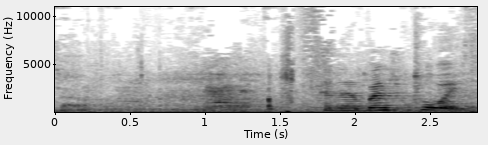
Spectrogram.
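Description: A young woman chatting casually at home, soft-spoken and trailing off with lots of "like". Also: on the high side, steady tone, a little slow, echoey room, noisy background. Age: young adult. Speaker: vlogger's wife. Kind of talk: casual conversation. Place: house indoors.

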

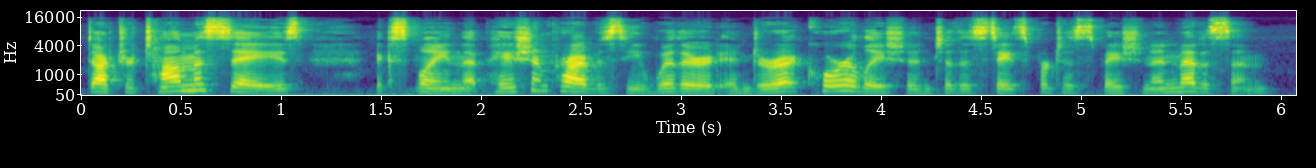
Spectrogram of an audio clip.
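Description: A woman reading a scripted opinion article aloud in a measured, articulate way. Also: fairly low pitch. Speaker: article reader.

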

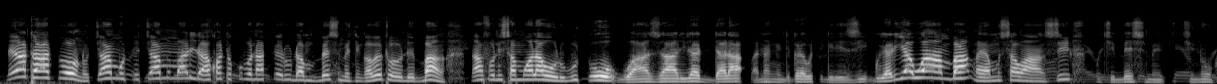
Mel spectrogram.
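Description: A man narrates a movie trailer at breakneck speed in a high, swooping voice. He is excitable and chuckles between lines, and he keeps coming back to the same catchphrases. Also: fast, hardly any pauses.

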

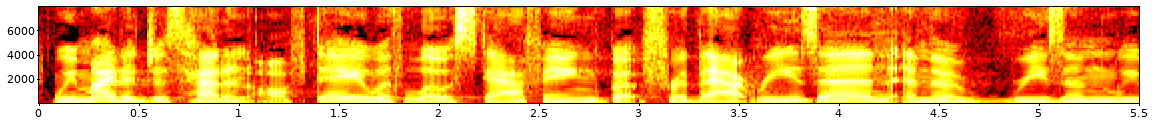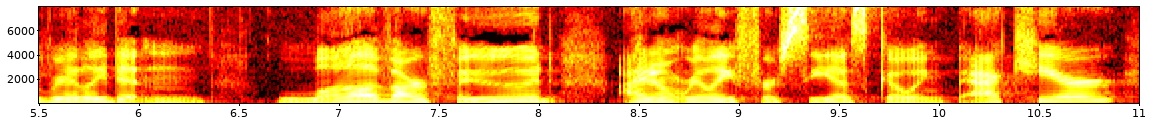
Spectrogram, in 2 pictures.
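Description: A woman's voice: medium pitch, unhurried, a little mellow. A woman giving a scripted, matter-of-fact voice-over review of a restaurant meal. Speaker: vlog host, restaurant reviewer.

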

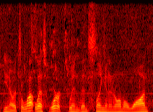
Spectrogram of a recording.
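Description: A man's voice: mid-range voice, brisk, a little hiss or hum. A middle-aged man who owns a cleaning business, giving a chatty, explanatory voiceover for his work vlog. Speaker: carpet cleaning business owner.

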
